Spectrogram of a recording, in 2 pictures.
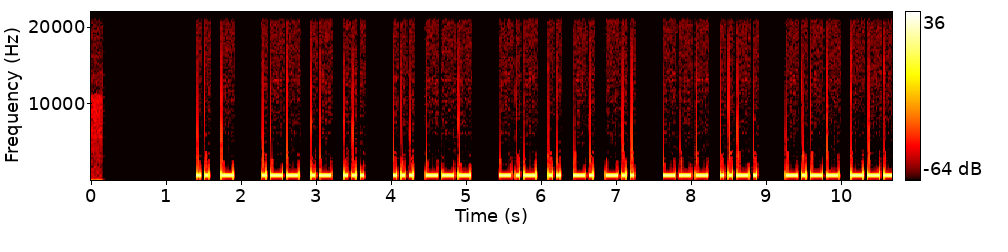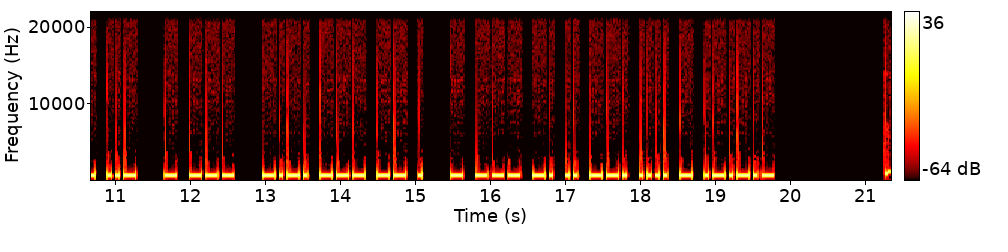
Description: Morse code, heard as a keyed tone, about 22 wpm, 700 Hz. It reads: IT WAS SO KIND OF YOU TO COME TONIGHT.
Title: Sentences from Top 1000 Words - Review Part 3 - 22wpm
